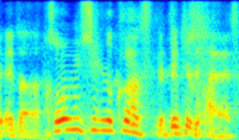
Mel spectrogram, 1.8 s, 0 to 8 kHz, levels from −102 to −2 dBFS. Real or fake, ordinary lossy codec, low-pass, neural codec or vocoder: fake; none; none; codec, 16 kHz, 1 kbps, FreqCodec, smaller model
